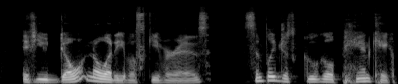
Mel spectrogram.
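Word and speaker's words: æbleskiver: It's pronounced evilver. Um I'm curious if anyone knows this. If you don't know what evilver is, simply just Google pancake balls.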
